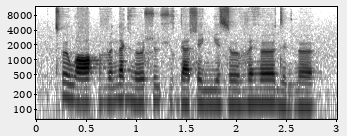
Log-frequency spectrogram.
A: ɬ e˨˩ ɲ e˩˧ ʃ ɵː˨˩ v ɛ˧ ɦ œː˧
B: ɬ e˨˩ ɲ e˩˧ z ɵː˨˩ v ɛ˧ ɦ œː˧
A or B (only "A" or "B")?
B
